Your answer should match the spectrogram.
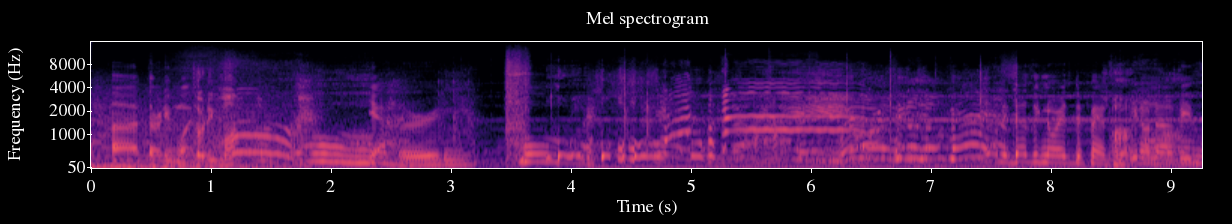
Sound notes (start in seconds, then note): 1.2 sighing; 4.8 cheering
